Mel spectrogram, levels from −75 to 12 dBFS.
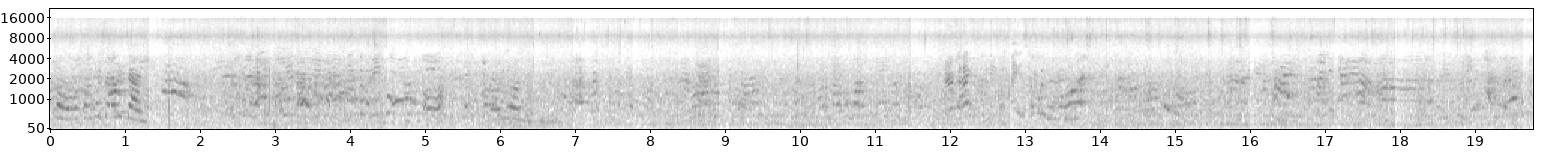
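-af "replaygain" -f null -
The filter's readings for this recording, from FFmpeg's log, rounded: track_gain = +20.0 dB
track_peak = 0.076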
